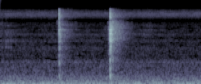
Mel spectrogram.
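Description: Two crisp finger snaps about half a second apart, over a steady low hum.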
